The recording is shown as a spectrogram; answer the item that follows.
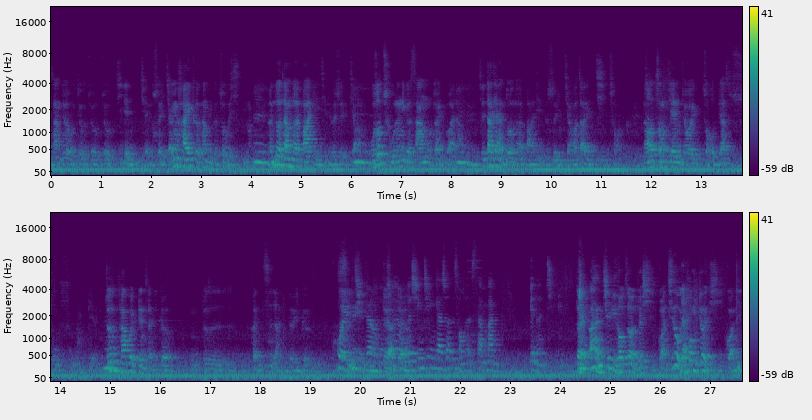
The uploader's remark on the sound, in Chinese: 收音見諒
